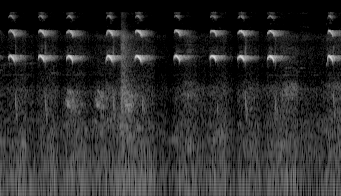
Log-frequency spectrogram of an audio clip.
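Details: Squirrel making loud, shrill chip notes in a village, repeated in a regular pulse of roughly two per second with one short gap; faint lower bird chirps behind.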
